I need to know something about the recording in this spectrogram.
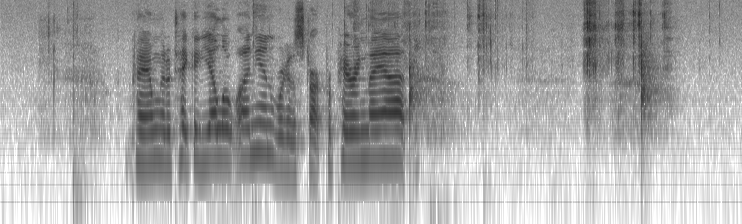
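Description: A knife cuts through an onion on a wooden board.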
